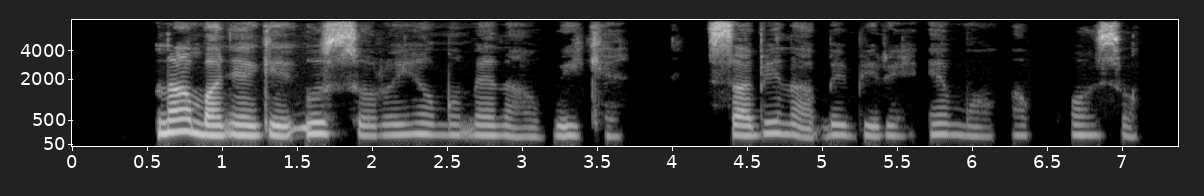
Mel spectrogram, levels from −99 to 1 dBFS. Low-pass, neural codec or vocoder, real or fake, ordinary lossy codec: none; none; real; none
